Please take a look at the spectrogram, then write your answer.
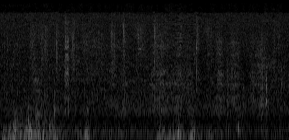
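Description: A horse trotting, heard as a steady muffled clip-clop of hooves close by, with no talk over it.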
